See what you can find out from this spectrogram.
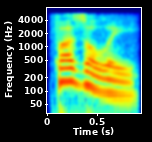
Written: fuzzily

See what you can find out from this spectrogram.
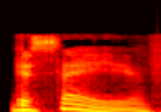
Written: dissaver

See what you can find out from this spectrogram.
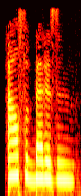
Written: alphabetism

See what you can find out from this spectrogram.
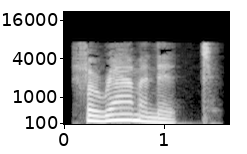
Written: foraminate

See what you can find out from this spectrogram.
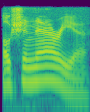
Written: oceanaria

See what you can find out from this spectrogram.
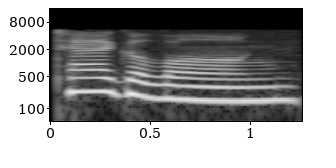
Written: tagalong

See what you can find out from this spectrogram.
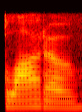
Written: blotto

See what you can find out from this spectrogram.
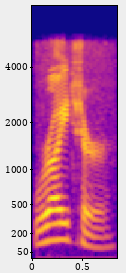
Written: Reuter

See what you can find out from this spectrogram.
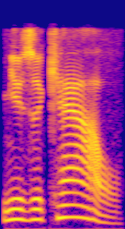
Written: musicale

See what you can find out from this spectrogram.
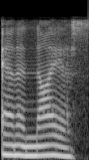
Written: Ananias

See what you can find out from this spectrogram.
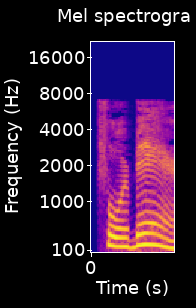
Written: forbearer

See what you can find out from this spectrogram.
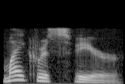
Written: microsphere

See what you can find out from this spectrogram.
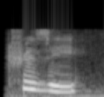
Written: trizzie

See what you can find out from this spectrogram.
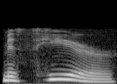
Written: mishear

